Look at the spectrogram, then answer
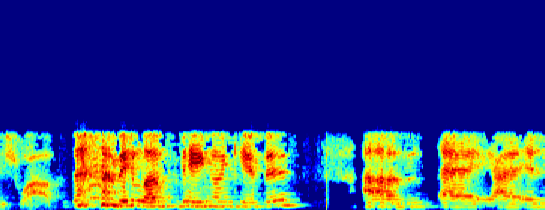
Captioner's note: laugh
